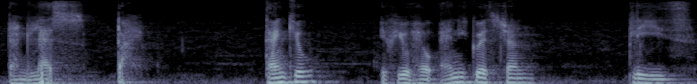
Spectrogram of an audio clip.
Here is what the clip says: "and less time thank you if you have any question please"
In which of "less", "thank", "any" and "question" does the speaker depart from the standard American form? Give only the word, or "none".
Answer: thank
